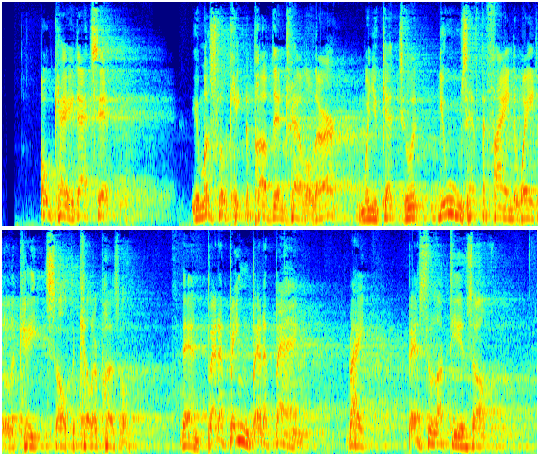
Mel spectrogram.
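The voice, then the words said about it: Man's voice with New York accent. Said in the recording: “The voice has suddenly changed to a man ... adapting a sort of a New York accent”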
